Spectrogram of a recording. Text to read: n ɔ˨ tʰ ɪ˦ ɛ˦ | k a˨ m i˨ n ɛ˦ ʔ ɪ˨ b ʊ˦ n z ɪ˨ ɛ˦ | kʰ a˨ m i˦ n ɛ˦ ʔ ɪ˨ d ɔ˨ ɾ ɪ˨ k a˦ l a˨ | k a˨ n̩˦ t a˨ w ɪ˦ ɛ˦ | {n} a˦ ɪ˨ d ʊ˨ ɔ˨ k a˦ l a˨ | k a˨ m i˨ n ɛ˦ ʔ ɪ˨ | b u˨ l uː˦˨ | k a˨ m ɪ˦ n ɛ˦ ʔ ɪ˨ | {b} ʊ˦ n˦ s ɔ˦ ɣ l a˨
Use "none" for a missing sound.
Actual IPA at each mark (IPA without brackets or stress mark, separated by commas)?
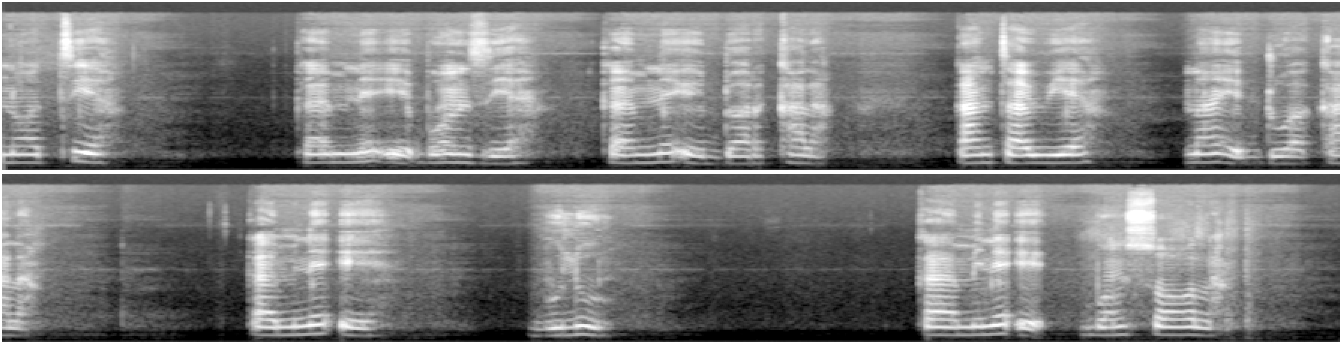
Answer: n, b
